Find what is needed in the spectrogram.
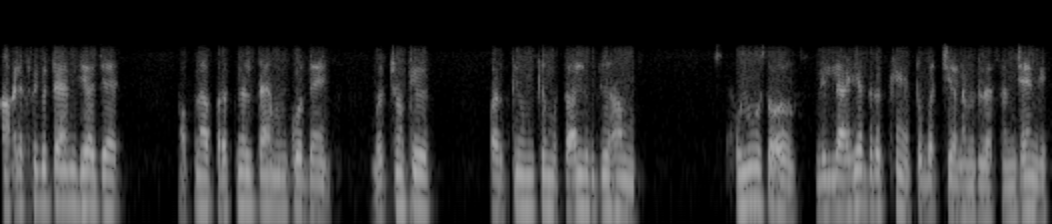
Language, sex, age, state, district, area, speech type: Urdu, male, 18-30, Bihar, Araria, rural, conversation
